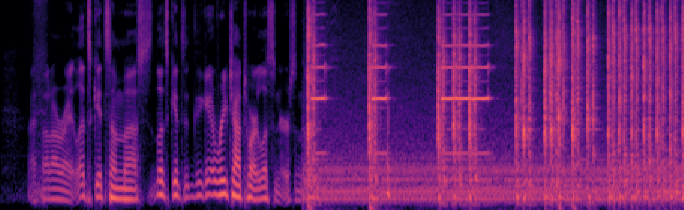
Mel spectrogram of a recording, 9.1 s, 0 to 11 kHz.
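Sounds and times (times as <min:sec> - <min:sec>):
speech: 0:00.4 - 0:04.6
short electronic beeps: 0:04.1 - 0:06.6
loud typing on the keyboard of an old library computer: 0:05.8 - 0:09.1.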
